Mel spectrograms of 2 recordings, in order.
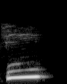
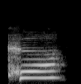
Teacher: And ji, softer air, and qi, stronger air. That's the differences between unaspirated and aspirated initials.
